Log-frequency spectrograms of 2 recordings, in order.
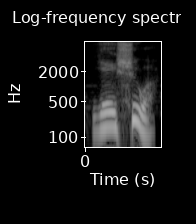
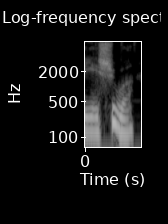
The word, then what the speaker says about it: Yeshua: and the vowel reduction of the medial syllable produces the attested form Yeshua.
